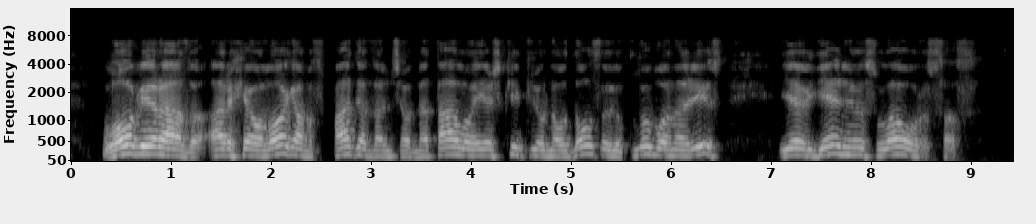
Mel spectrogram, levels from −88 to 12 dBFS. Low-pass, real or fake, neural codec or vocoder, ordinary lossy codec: 7.2 kHz; fake; codec, 16 kHz, 4.8 kbps, FACodec; AAC, 96 kbps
